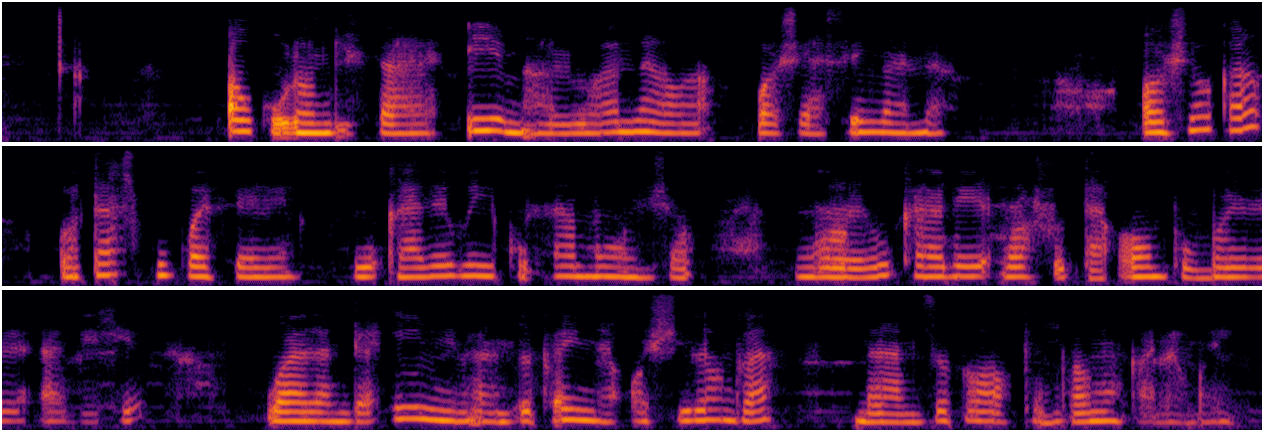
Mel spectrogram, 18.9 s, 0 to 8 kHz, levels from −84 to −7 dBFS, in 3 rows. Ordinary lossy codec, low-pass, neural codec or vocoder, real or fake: Opus, 32 kbps; 7.2 kHz; codec, 16 kHz in and 24 kHz out, 0.6 kbps, FireRedTTS-2 codec; fake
